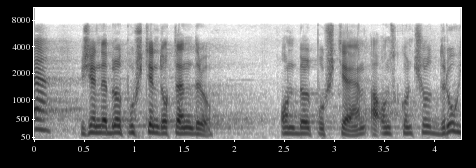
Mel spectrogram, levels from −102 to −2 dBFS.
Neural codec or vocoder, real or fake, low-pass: none; real; 7.2 kHz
